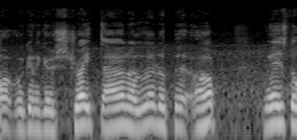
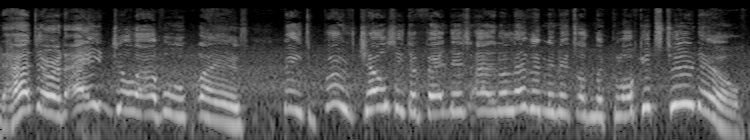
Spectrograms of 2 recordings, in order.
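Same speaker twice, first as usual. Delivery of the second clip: excited goal call; 7 semitones higher than usual. Real, not acted. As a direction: sell the goal like live TV.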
